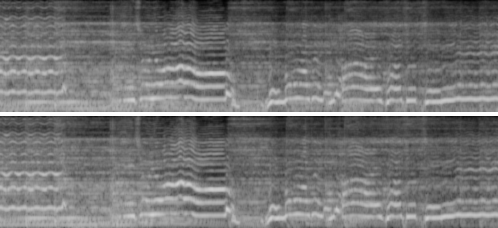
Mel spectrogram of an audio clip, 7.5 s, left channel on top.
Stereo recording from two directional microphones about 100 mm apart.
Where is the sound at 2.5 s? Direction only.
40° left (ahead or behind).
